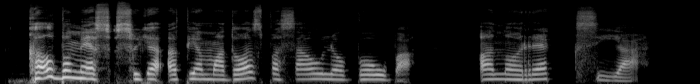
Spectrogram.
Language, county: Lithuanian, Vilnius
